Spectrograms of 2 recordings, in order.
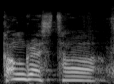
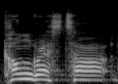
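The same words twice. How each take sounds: First: Very slow, deliberate code word. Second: Slower repeated code word. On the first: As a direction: say "Congress tart" slowly and clearly as a signal. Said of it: "role-play phone call". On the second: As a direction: spell out "Congress tart" drawn out for a caller who missed it. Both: Pretend.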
